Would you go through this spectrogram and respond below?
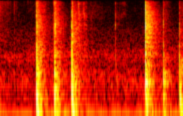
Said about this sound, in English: And the cat was banging on the door.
